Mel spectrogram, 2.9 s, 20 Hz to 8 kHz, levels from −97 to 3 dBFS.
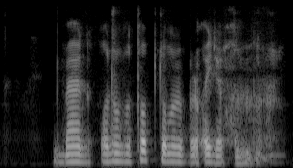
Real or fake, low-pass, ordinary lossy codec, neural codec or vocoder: fake; 7.2 kHz; AAC, 48 kbps; autoencoder, 22.05 kHz, a latent of 192 numbers a frame, VITS, trained on one speaker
